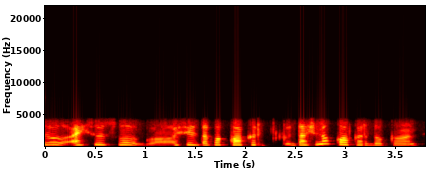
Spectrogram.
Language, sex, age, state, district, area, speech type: Kashmiri, female, 30-45, Jammu and Kashmir, Bandipora, rural, conversation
